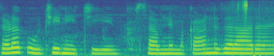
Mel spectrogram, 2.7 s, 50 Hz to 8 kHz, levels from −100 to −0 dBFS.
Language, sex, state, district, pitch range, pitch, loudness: Hindi, female, Uttar Pradesh, Budaun, 205-230 Hz, 215 Hz, -17 LUFS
